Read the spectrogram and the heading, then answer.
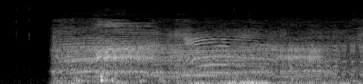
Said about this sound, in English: Yes, that is a flock of sheep. They're grazing on fields of grass.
